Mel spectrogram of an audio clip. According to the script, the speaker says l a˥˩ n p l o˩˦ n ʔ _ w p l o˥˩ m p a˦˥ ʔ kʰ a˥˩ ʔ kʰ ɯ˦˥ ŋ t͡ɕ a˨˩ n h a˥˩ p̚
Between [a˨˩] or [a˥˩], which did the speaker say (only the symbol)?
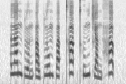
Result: a˨˩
